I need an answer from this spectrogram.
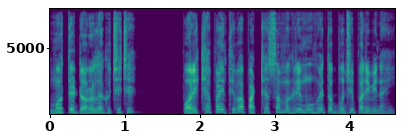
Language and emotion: Odia, fearful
